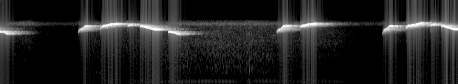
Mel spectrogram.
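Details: Red-whiskered bulbul competitive song: loud whistled phrases rising then slurring down to a lower note, repeated with short gaps, while a low hum sounds in the middle.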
